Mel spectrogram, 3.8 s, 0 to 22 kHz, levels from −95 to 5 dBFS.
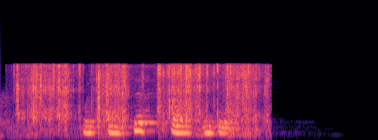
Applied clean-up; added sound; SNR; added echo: none; Walk, footsteps; -2 dB; reverberation time 0.6 s.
